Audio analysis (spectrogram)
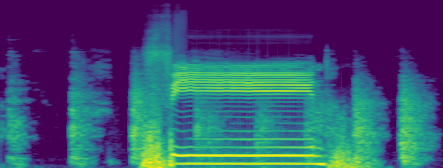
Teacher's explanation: سین کو بھی آپ نے سیٹی کے ساتھ پڑھنا ہے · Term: سیٹی والے حروف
